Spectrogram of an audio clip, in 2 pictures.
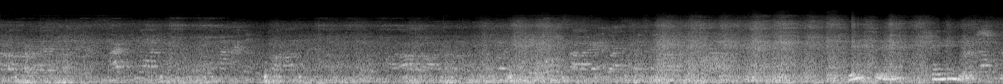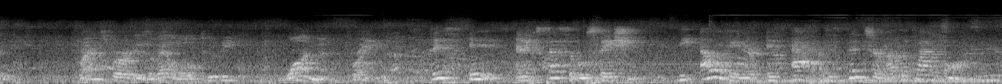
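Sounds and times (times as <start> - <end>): subway car wheels rumbling: 0.0 - 20.0.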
